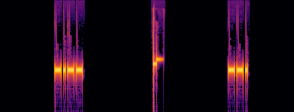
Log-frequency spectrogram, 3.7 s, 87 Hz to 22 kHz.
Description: Morse code, heard as a keyed tone, about 46 wpm, 700 Hz. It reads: Y G
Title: Single Letter-Number 45wpm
